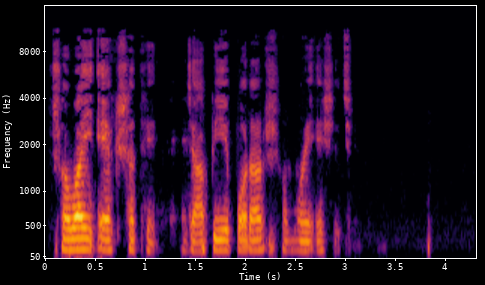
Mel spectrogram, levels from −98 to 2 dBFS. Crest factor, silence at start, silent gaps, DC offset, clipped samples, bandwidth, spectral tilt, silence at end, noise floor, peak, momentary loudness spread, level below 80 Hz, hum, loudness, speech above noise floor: 22 dB; 0.1 s; none; under 0.1%; under 0.1%; 10.5 kHz; -6 dB/octave; 1.25 s; -79 dBFS; -2 dBFS; 23 LU; -62 dBFS; none; -22 LUFS; 57 dB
